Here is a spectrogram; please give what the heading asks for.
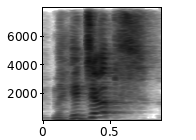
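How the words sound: The word is said with a slight Arabic accent. "She has to be"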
